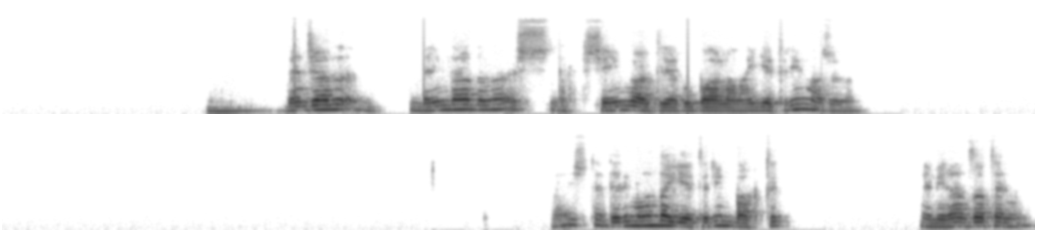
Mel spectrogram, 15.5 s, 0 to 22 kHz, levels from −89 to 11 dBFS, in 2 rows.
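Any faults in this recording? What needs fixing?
Overlap between stream segments causes small skips at 2.19–2.22, 3.16–3.19, 4.17–4.20, 5.14–5.16, 6.14 and 8.11–8.14 s, each dropping 19–35 ms at 1-second segment boundaries. Fix segment timestamps so consecutive segments abut exactly rather than overlapping.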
